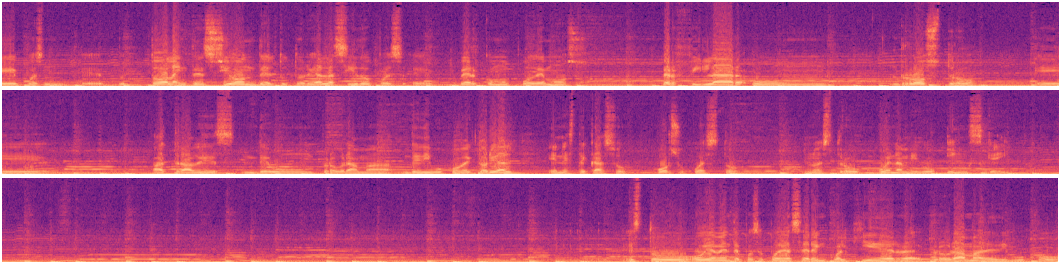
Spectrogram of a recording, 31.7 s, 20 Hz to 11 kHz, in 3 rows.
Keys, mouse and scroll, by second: 1.7-3.4 drag, 4.3-5.6 drag, 7.0-9.2 drag, 9.4-11.0 drag, 11.2-12.8 drag, 13.3-15.0 drag, 17.4 click, 18.4-20.7 drag, 21.1 click, 23.8-25.3 drag, 25.5-26.9 drag, 27.1 click, 31.0 click.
